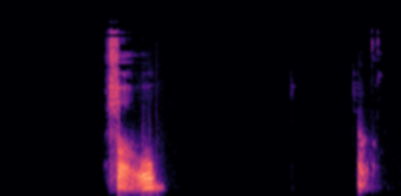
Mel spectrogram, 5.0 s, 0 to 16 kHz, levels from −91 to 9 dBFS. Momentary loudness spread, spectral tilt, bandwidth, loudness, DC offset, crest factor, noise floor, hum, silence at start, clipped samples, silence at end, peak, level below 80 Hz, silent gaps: 17 LU; -5 dB/octave; 9.4 kHz; -16 LUFS; under 0.1%; 22 dB; under -90 dBFS; none; 1.35 s; under 0.1%; 0.4 s; 0 dBFS; -64 dBFS; none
